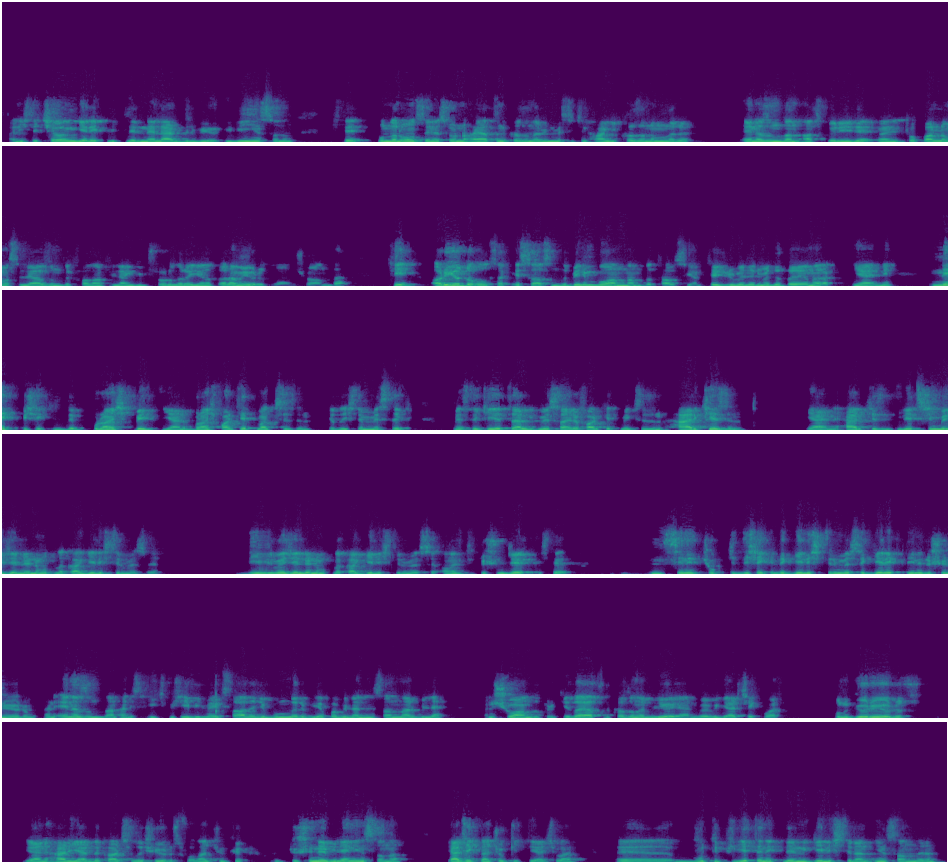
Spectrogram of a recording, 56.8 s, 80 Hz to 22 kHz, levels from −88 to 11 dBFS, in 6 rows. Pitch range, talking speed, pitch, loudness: 115-130 Hz, 135 wpm, 120 Hz, -27 LUFS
